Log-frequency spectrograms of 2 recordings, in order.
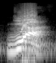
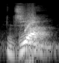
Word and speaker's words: ya: So this is ya. Ya, je, ji, jo, ju. Ya. Alright? Ya. Ya. It's not ja. A lot of people, they say ja. No, it's not ja.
